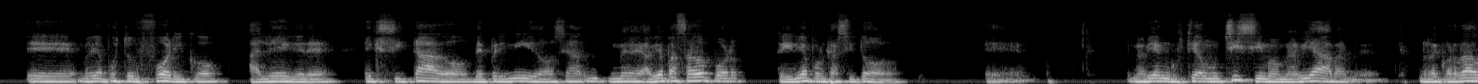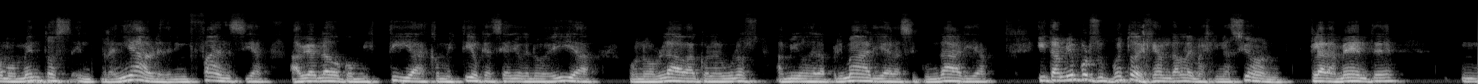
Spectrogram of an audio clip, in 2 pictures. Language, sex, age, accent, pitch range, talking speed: Spanish, male, 50-69, Argentinian, 125-150 Hz, 135 wpm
